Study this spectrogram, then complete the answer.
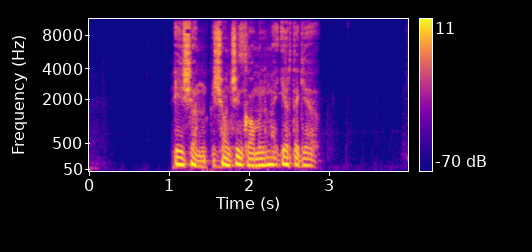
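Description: A man speaks softly, close by.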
